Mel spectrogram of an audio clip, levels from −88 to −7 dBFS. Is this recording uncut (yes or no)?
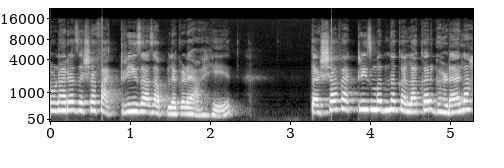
yes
